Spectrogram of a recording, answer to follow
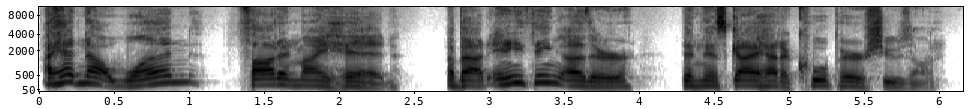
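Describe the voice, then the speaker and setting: An American man with a fairly high voice talks casually and emphatically on a podcast. He drives points home by repeating them, in a dry, close recording. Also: big pitch swings, moderate pace, dark tone, dry recording. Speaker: podcast host. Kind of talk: casual opinionated podcast talk.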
